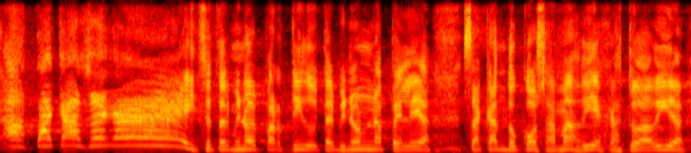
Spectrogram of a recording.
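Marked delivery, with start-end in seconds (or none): 0.0-1.4 high, slow, shouted breaking point; mock explosion. Friend retelling how he finally exploded at his wife, high drawn-out mock shout. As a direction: blow up, dragging each word out.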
